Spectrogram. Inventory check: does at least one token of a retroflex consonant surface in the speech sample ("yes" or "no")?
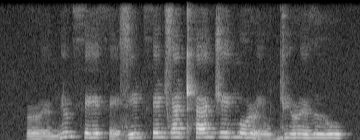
yes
